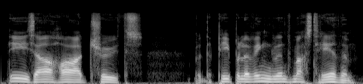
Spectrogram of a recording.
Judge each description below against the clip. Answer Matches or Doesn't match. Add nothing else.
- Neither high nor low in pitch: Doesn't match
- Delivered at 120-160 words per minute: Doesn't match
